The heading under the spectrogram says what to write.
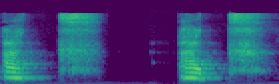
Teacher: इसमें थोड़ी सी सांस की हमस जिसको कहते हैं उसकी आवाज आती है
